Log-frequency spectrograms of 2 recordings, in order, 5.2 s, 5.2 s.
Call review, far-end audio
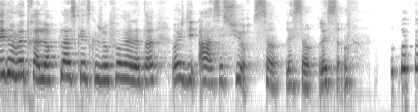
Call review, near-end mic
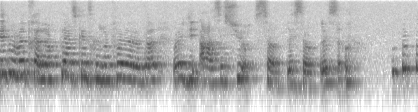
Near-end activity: none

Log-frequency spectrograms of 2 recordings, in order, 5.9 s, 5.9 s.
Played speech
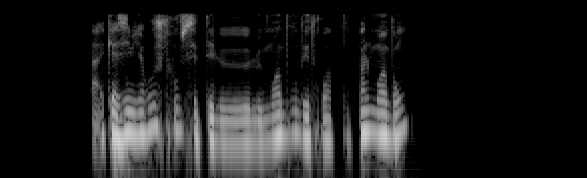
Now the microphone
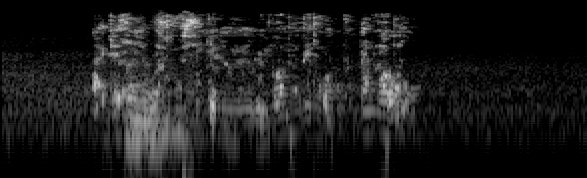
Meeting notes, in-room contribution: present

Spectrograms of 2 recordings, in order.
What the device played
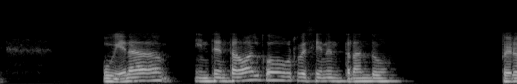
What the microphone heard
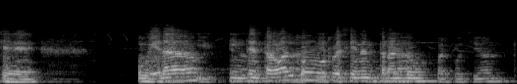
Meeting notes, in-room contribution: present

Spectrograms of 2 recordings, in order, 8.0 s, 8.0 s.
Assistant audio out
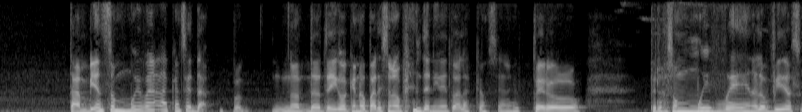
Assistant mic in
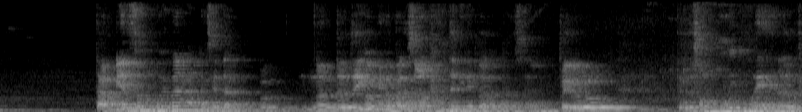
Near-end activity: none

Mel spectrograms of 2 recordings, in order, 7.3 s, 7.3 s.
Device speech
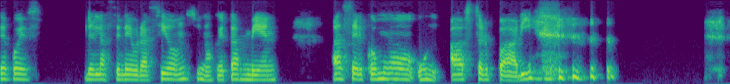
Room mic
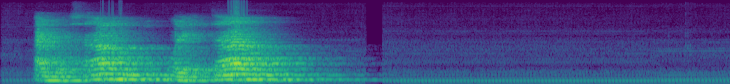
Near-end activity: present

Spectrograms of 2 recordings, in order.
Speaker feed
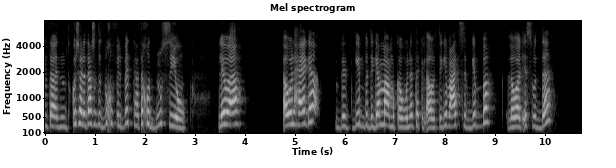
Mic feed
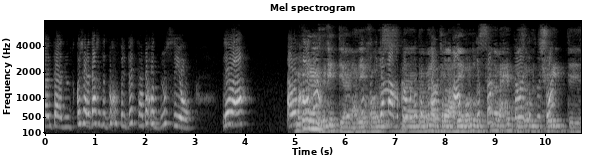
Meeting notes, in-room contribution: present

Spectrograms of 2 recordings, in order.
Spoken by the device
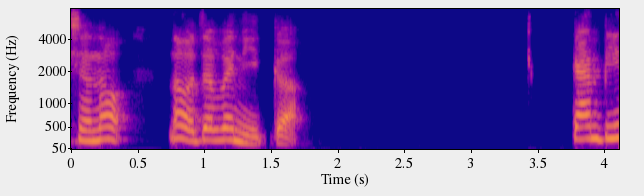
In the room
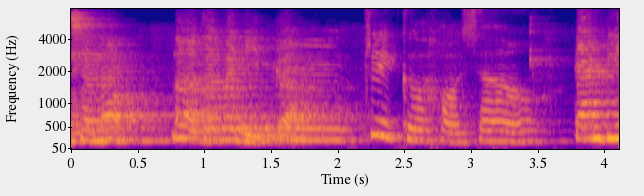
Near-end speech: present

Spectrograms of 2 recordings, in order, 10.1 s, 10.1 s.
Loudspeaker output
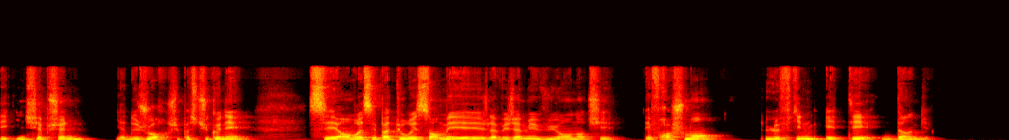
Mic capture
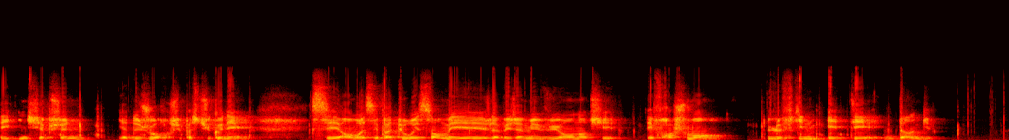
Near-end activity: none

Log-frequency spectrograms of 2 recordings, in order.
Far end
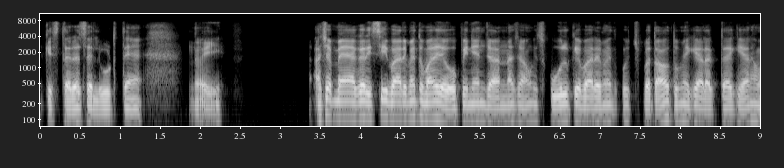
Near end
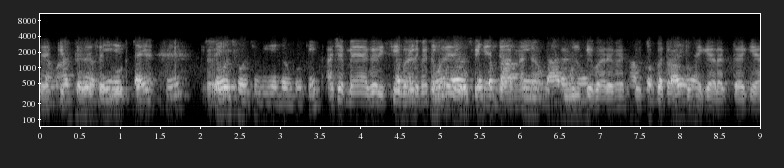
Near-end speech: present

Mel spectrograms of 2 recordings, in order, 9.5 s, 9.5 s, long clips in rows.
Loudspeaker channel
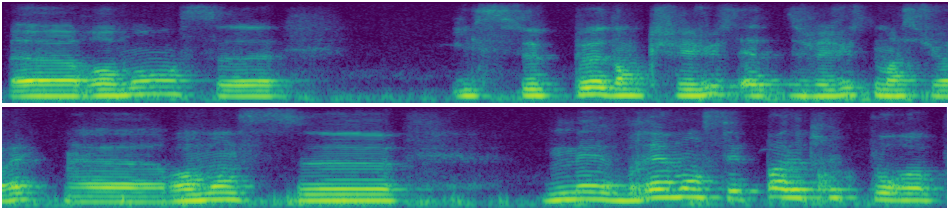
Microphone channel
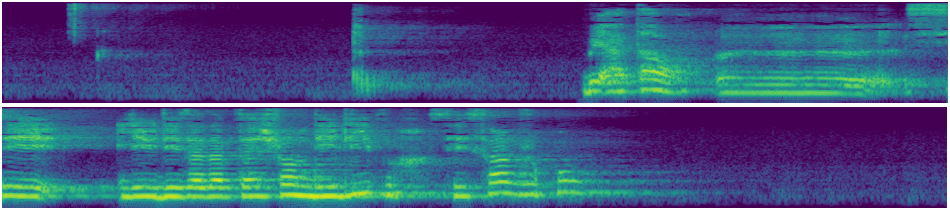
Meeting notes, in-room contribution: present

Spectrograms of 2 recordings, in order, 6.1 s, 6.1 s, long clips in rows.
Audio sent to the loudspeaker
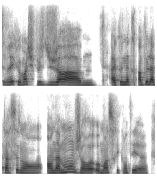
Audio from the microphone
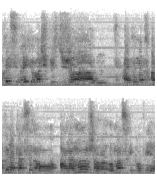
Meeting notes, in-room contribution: none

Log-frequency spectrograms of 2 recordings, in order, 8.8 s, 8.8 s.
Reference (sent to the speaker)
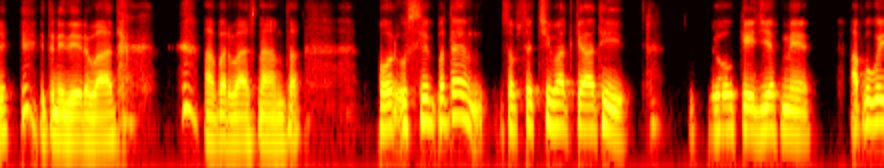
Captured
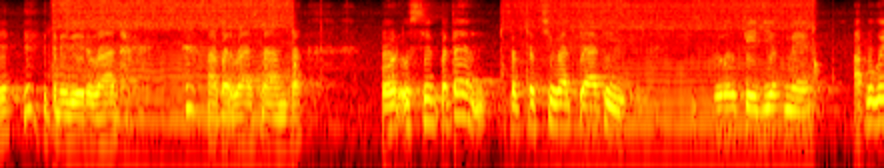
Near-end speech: none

